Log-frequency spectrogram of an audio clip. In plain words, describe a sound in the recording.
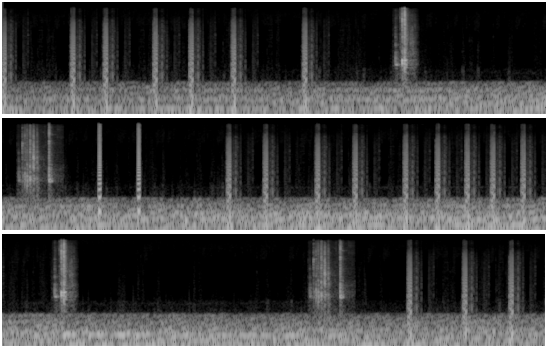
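Static crackles and hisses steadily.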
